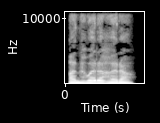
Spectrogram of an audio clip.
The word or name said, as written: ಅಧ್ವರಹರ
